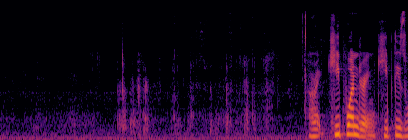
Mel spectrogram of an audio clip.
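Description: Paper pages rustle.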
